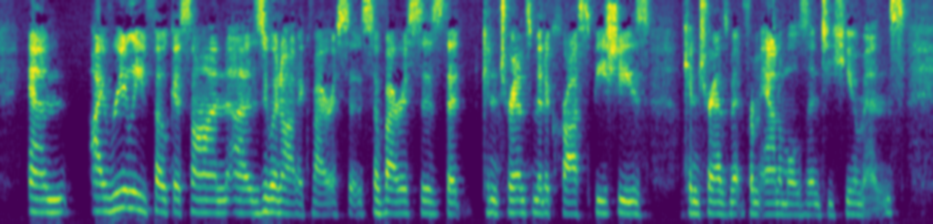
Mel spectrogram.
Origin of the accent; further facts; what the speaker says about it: United States; And as you pointed out, I am American. I've been very interested in what's happening in my home country with regard to public health.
